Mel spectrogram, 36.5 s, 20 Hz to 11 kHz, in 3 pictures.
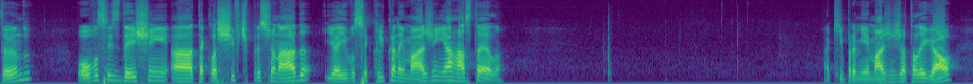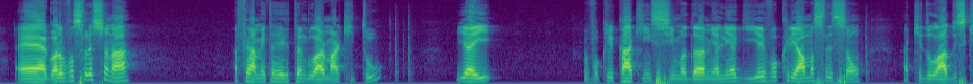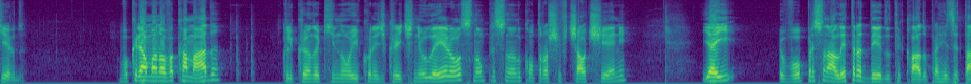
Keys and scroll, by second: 9.0 shift+Right.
